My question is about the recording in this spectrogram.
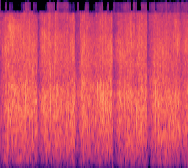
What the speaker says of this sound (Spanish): un fuerte aplauso a cada uno de ustedes por haber venido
